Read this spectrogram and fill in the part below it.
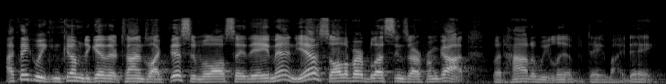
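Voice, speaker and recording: Man preaching with swelling, dropping delivery. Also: medium pitch. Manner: preacherly, swells loud on key phrases then drops soft. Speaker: pastor. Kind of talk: sermon.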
